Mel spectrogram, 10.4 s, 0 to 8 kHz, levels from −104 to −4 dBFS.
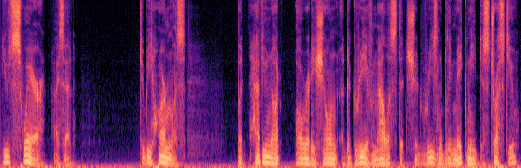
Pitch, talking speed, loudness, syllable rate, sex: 85 Hz, 140 wpm, -22 LUFS, 4.6 syllables/s, male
